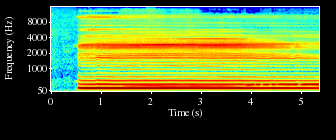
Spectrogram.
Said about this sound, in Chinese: 吐气的时候，让气息从鼻子出来的时候带着声音出来。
